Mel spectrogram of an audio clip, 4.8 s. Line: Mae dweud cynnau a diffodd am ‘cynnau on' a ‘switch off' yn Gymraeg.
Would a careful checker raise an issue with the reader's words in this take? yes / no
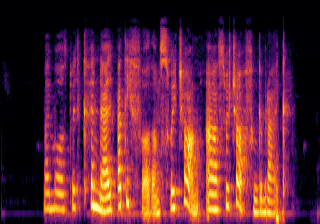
yes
